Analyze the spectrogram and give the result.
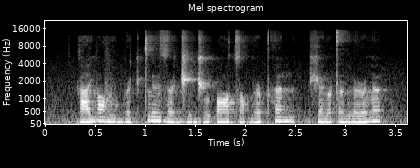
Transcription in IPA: kajɔ vibə˞t͡ʃ tlɨzə˞ d͡ʒid͡ʒuʔɔ d͡zɔbə˞ pʰən | ʃəɳɔʈə˞ nə˞lə

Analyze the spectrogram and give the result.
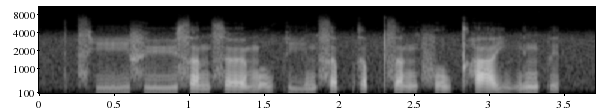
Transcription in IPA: t͡sʰiː˨˧fyː˨˧ sɐ˨˧n sœː˨˩mo˨˥wkiː˨˥n sɐ˨p̚kɐ˧p̚ t͡sɐ˨ŋ fo˨˩w kʰaː˨˩j ŋɪ˥ŋpɪ˨˥k̚

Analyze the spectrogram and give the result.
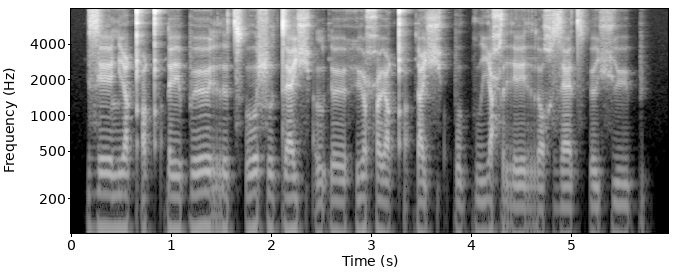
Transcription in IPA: zeːliqʼuqʼṵ ɾeːpøːrɯ t͡sʼo ɬutæçɑ̰ lṵɾøːhy ħøːqʼṵɾɑçɑ̰ pokʷiːħ re roχzæt͡sʼøçyp

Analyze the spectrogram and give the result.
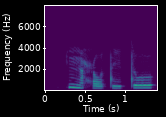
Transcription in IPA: kĩħoti tʊ

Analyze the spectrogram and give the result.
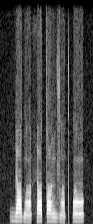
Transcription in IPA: be˧dˤɐ̃˩θe˧tˤ i˧ŋzõ˩tˤpɔ̃˥

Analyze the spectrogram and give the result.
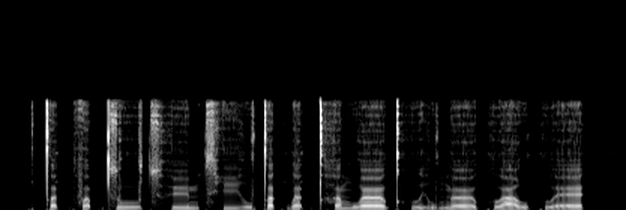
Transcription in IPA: t̪ɐ˨t̚fɐ˨˥p̚ t͡suː˧t͡sʰyː˧mt͡sʰiː˧w t̪ɐ˥k̚lɐ˨t̚ t̪ʰɐ˧mwœː˥ kʷʰiː˨˩w n̪œː˨kʷaː˨wkʷɛː˨˥k̚

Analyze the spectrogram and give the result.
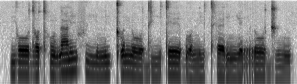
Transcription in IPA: joː˨dɔ˨tʰũ˨ ɗã˦ɾi˦fiː˨ ni˦kʼʊ˦noː˨ diː˨teː˦˨ɓo˨ ni˨tʰɛ˨ ɾi˨ɲe˨ roː˦˨d͡ʒuː˨

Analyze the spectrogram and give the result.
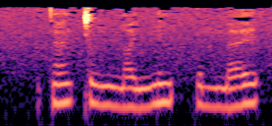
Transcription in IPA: tæ̃l ǀulnːɑe̯nːĩŋkːo mːæe̯

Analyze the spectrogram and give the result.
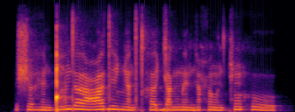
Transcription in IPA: ʃɘɦẽɡ͡ǃə̃dɜː ʕɜdi ʎãdkʰɜɟaŋ͡mẽ ɡĩħũːdcũhuː

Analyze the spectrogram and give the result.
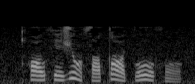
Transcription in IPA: qʰoː˧xe˧ʒɔ̃˥˩sɛ˨˩˦ tˤɨː˥˩koː˧˥˧xɔ̃˨˩

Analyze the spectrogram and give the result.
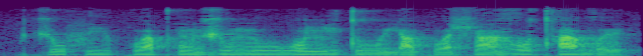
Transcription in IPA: t͡ʃu˦fiː˨ kʷa˨ pʰũ˨d͡ʒu˨ nuː˨wo˦ɲi˨ tuː˨ja˨kʷa˨ ʃã˨ɣo˦tʰa˦ɡʷɪ˨

